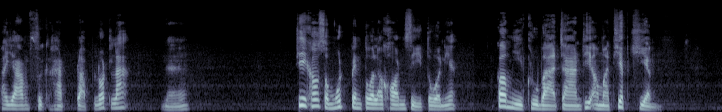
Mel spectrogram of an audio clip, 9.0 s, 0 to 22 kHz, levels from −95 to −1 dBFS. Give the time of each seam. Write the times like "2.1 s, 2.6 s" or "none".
1.9 s, 5.9 s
